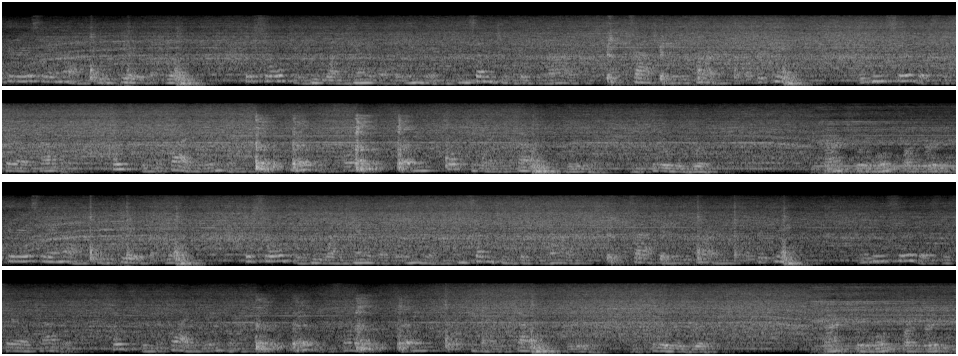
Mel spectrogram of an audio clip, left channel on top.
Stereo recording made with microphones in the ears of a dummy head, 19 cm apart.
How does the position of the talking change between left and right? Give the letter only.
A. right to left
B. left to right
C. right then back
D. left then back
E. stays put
D.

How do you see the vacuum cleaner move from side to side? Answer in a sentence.
In this clip you hear the vacuum cleaner go left and come back.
